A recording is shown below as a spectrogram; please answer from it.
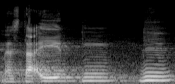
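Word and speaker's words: نستعين: itu di ujungnya kan nasta'in, kayak ada nya gitu ya. Nah, kan nasta'in, gitu ya. Nah, ada egonya. Itu sebetulnya nggak kayak gitu pengucapannya, ya. Biasa saja sebetulnya, ya. Nasta'in, biasa aja, ya.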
